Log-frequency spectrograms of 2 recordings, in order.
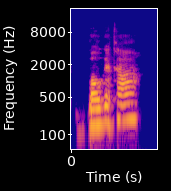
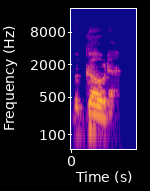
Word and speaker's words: Bogota: Now, if you see this on a map, for any of you outside of the tri-state area, it looks like Bogota, just like Colombia, but no, in Bergen County, we pronounce it Bogota.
